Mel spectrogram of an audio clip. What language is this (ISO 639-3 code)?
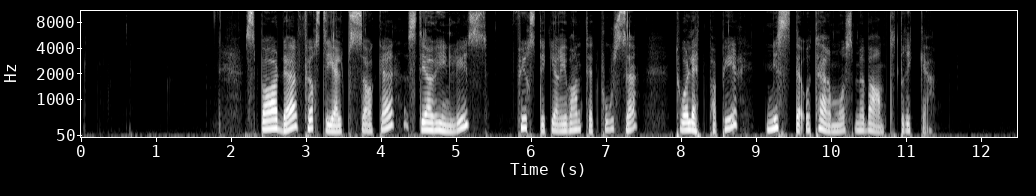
nor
